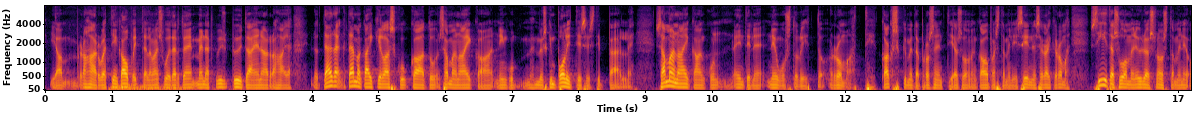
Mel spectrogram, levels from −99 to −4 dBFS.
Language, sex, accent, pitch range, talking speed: Finnish, male, native, 95-115 Hz, 150 wpm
